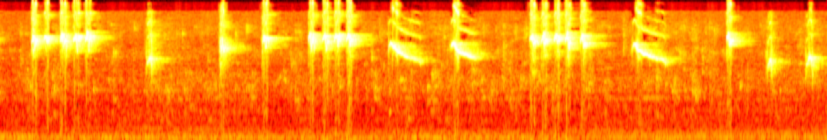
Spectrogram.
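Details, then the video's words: High, thin sunbird notes from a kolibri ninja, played as a lure to set captive birds singing: rapid stuttering clusters of bright chirps alternating with downward-sliding whistles, bursts spaced roughly every half to one second, no other sounds. "SUARA BURUNG KOLIBRI NINJA"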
